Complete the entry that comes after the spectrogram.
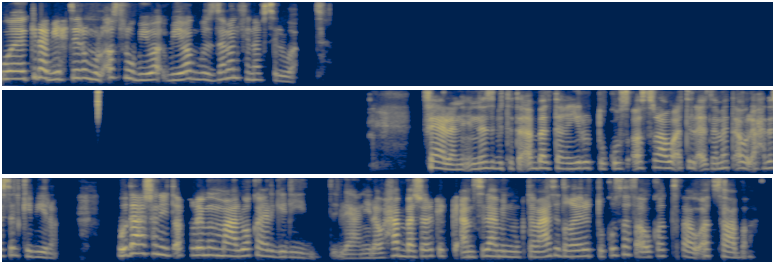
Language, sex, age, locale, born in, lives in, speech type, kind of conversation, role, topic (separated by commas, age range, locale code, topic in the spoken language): Arabic, female, 20-24, ar-EG, Egypt, Egypt, read, expert-assistant, expert, إيه سر وجود طقوس روحية مشتركة بين ثقافات وأديان مختلفة زي الصلاة أو الشموع أو المياه المقدسة؟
